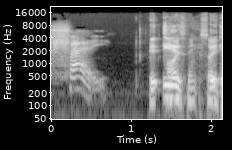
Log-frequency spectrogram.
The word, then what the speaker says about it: Fe: just clarify I think it's supposed to be pronounced Fay it is thing so it is 100% fair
